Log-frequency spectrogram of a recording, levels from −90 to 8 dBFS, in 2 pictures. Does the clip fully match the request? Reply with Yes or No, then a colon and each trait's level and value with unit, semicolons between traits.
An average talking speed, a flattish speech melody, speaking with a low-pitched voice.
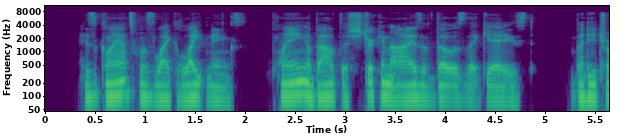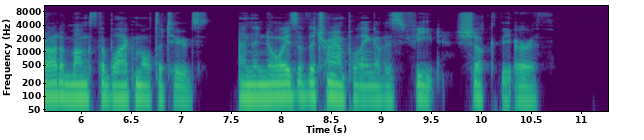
Yes: average, 175 wpm; narrow, 2.3 semitones; very low, 90 Hz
